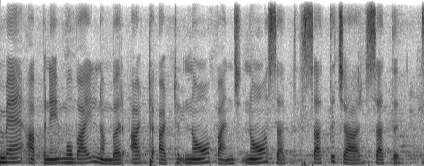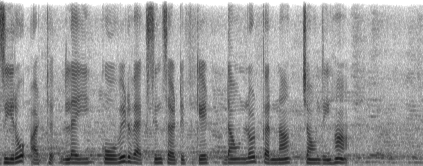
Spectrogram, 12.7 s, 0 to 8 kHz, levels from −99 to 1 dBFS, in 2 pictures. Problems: constant background noise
